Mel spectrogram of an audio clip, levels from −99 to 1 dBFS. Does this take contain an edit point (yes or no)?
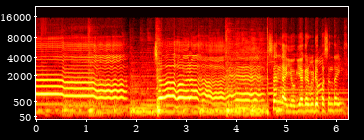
yes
